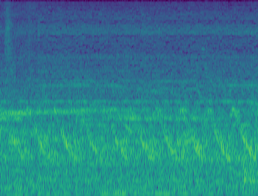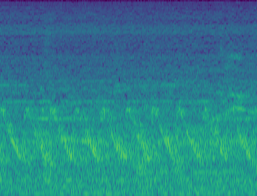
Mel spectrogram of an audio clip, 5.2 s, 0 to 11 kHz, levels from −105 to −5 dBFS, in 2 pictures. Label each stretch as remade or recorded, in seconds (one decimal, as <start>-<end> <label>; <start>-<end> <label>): 0.0-2.3 remade; 2.3-3.0 recorded; 3.0-5.2 remade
